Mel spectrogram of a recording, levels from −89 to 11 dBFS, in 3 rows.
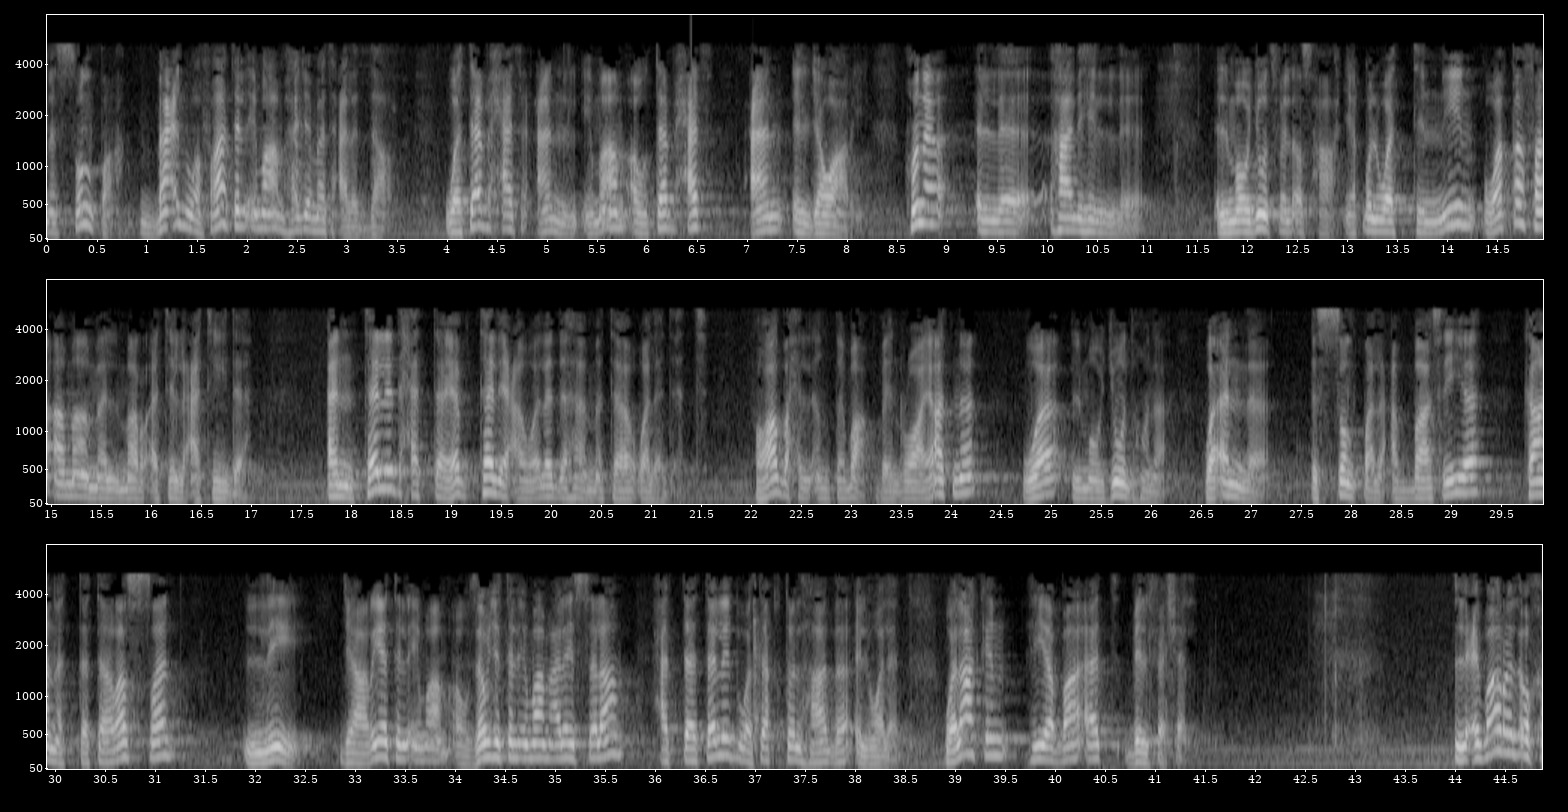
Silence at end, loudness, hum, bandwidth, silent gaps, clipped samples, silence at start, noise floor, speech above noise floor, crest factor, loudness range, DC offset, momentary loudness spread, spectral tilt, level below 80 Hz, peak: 0 s; -21 LUFS; none; 5.4 kHz; none; under 0.1%; 0 s; -48 dBFS; 27 dB; 22 dB; 4 LU; under 0.1%; 12 LU; -9.5 dB/octave; -60 dBFS; 0 dBFS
